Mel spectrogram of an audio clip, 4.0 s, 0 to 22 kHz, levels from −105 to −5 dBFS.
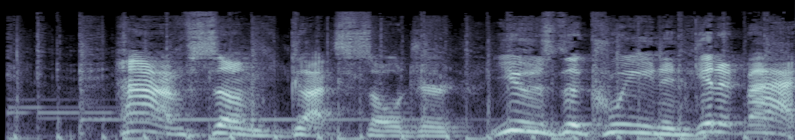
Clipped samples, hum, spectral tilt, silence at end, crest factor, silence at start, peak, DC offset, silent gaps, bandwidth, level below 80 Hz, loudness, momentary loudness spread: under 0.1%; none; -3.5 dB/octave; 0 s; 20 dB; 0.05 s; -8 dBFS; under 0.1%; none; 15.5 kHz; -48 dBFS; -27 LUFS; 12 LU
